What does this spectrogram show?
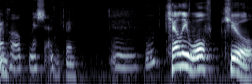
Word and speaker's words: Wulfekuhl: well that's harbor of hope mission okay Kelly wolf kyoool wolf cool there we go I want to I want to change the spelling or the pronunciation of your last name thanks so much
